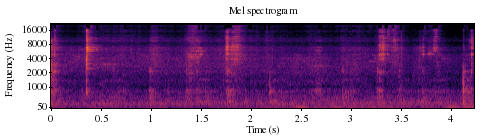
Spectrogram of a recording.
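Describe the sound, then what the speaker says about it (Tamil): A metal spoon stirs grated coconut with ghee in a pan for barfi, with intermittent scraping and sharp clinks against the pan at an irregular rhythm, close and clear with no talking. "தேங்காய்லேயும் இந்த கப்பியில் எல்லாத்துலேயும் இது கலக்கிற மாதிரி இந்த நெய் படுற மாதிரி நல்லா கலந்துக்கோங்க"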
